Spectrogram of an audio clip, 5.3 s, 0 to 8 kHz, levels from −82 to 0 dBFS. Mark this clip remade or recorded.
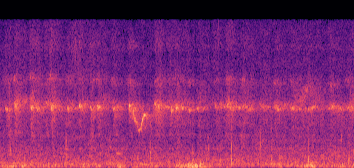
remade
